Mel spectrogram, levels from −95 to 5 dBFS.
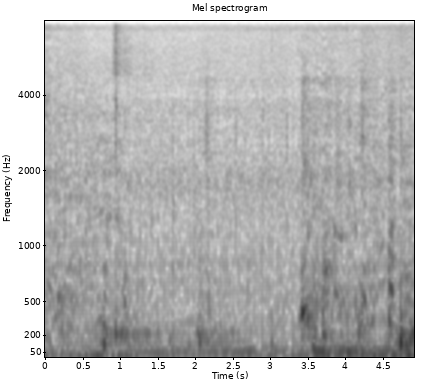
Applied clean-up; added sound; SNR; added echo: neural mask model DeepFilterNet 3.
